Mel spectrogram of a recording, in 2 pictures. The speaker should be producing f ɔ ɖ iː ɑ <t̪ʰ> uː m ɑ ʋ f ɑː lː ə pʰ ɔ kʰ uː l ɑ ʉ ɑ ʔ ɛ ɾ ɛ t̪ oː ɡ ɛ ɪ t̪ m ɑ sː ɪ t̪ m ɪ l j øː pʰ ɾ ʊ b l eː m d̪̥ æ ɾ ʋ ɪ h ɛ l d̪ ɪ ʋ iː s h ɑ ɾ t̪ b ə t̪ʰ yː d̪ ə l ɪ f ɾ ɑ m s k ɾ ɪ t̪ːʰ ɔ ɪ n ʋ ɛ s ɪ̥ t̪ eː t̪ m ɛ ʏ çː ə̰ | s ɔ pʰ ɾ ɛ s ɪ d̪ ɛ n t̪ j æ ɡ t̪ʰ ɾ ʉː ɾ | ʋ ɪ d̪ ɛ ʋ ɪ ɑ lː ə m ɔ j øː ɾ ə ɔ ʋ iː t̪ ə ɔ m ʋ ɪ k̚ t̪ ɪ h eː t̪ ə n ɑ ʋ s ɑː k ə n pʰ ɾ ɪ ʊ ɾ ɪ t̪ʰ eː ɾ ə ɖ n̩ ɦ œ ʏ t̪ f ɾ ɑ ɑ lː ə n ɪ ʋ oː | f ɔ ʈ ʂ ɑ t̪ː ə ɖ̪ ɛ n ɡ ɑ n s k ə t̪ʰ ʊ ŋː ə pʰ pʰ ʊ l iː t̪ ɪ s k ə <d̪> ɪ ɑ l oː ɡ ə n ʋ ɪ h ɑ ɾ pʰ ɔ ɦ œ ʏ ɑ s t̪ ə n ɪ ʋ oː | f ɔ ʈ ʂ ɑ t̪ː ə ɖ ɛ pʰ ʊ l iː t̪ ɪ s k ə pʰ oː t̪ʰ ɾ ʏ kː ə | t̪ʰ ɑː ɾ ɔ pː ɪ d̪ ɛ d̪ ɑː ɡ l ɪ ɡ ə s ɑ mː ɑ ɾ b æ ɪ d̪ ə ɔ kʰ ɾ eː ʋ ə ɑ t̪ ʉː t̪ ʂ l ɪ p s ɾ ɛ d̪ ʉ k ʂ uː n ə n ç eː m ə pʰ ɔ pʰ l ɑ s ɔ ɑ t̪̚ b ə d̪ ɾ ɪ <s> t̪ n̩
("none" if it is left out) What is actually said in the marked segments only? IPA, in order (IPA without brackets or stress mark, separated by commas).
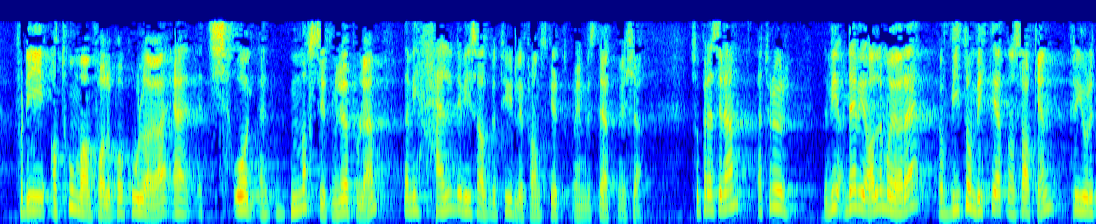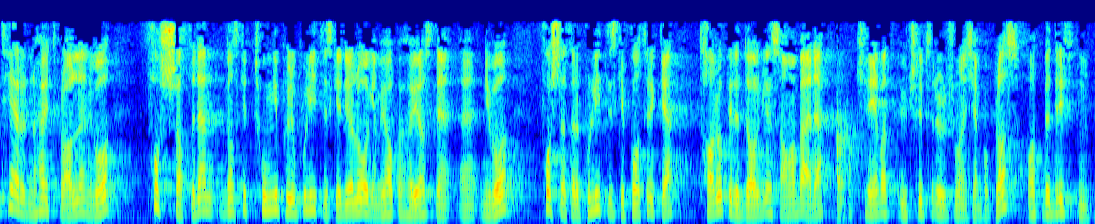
t̪ʰ, d̪, f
